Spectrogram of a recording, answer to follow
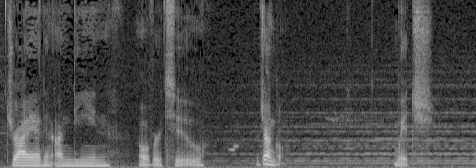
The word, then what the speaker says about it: Undine: I think Brooch of Love only gives like a Dryad and an Undine? Undine, I'm pretty sure.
